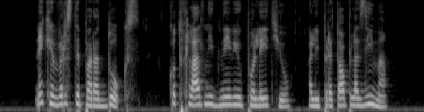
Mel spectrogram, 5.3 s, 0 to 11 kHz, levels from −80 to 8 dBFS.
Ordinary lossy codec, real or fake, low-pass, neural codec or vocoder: none; real; none; none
